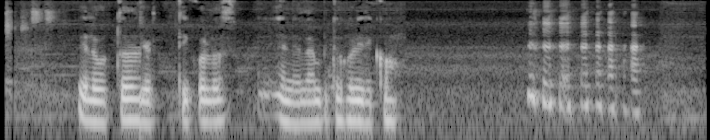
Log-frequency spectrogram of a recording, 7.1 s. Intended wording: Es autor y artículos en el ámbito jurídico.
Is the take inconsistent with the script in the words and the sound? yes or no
yes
